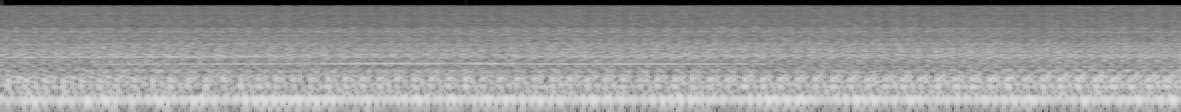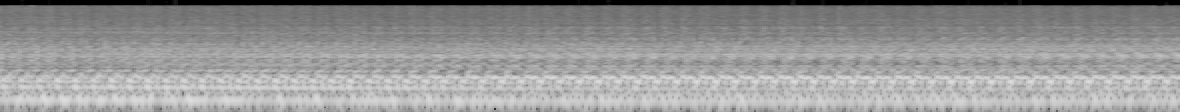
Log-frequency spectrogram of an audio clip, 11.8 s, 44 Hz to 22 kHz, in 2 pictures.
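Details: 1996 Ford F-350 7.3L Powerstroke diesel, first start after replacing the fuel bowl and a cracked, erratic fuel pressure regulator, checking for leaks: loud, steady diesel clatter at an even idle, no misses or surging.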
